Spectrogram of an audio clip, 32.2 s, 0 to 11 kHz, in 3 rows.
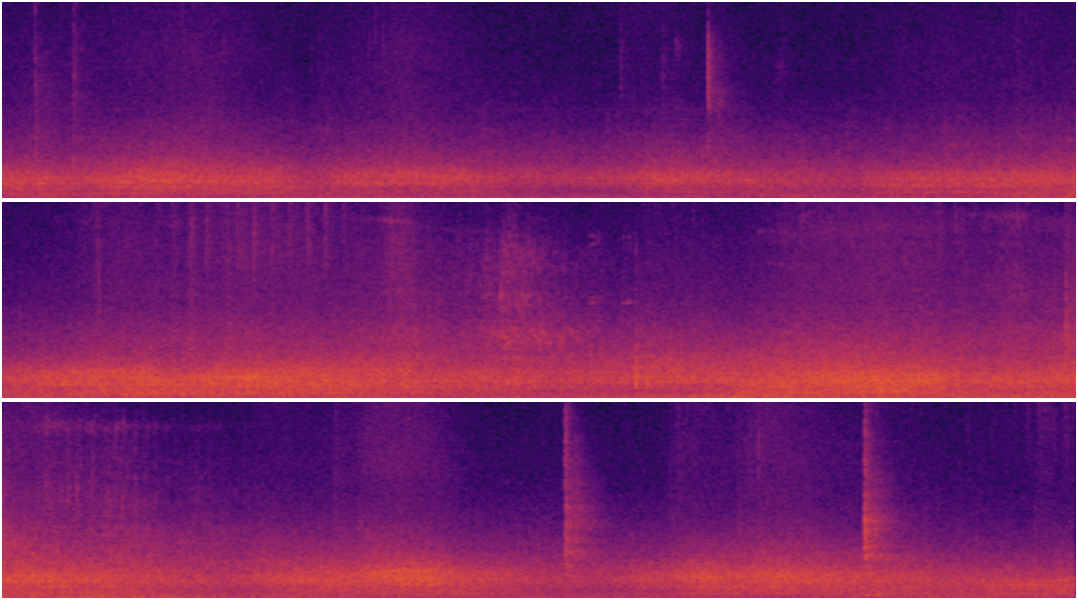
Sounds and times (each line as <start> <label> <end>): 0.0 Train Tracks underneath Expressway 32.2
